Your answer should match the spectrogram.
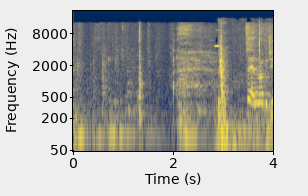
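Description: Quiet film soundtrack of a kitchen scene: a low steady hum with a few short knocks and clicks, then a voice speaking near the end.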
